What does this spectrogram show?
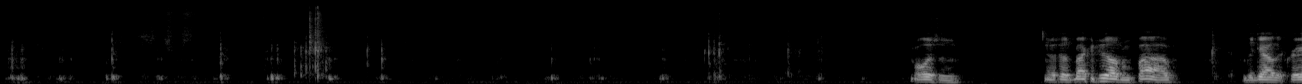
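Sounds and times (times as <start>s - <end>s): peanuts being chewed: 0.0s - 9.2s
foil snack pouch crinkling: 2.8s - 3.8s.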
